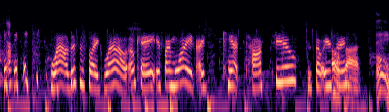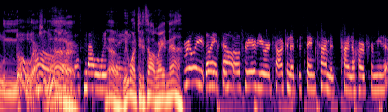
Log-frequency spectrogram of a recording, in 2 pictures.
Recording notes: unique magazine format call-in show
